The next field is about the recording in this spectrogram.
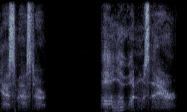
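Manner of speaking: very quiet, hushed, breathy wraith whisper. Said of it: "One of them whispers".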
